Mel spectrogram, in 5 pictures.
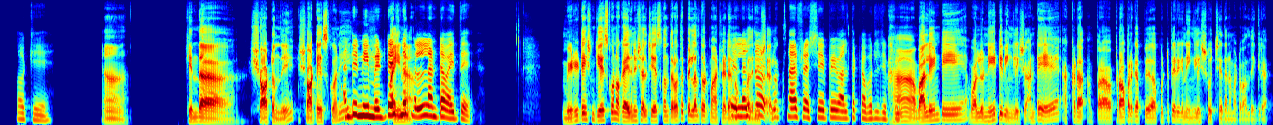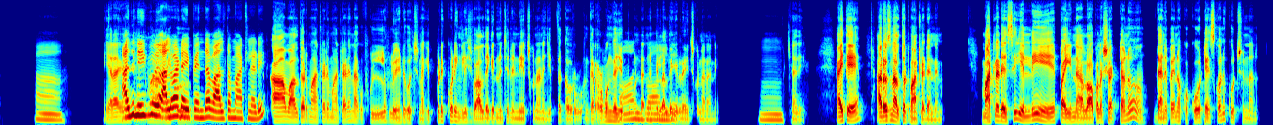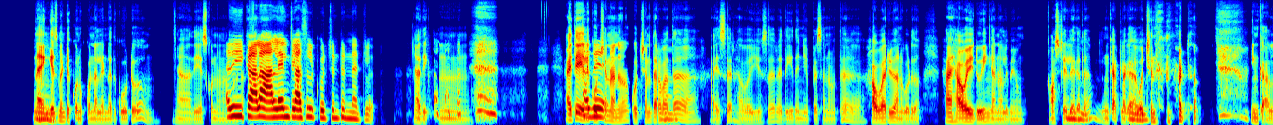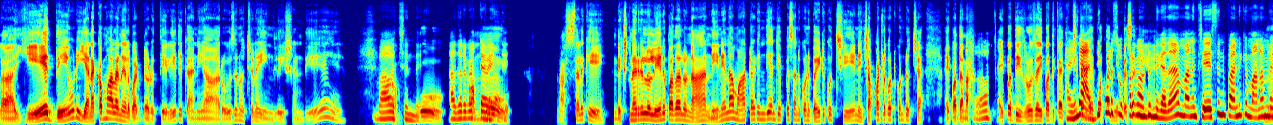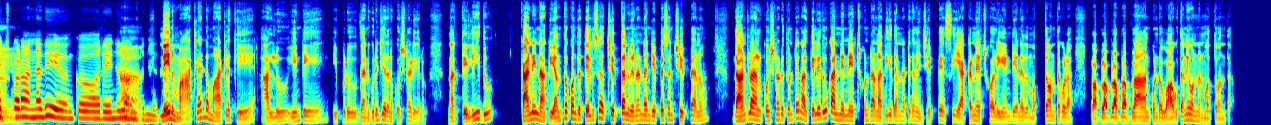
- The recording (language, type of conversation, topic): Telugu, podcast, ఉద్యోగ భద్రతా లేదా స్వేచ్ఛ — మీకు ఏది ఎక్కువ ముఖ్యమైంది?
- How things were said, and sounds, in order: tapping; other background noise; in English: "మెడిటేషన్"; in English: "నేటివ్ ఇంగ్లీష్"; in English: "ప్ర ప్రాపర్‌గా"; in English: "ఎంగేజ్‌మెంట్‌కి"; in English: "ఆన్‌లైన్"; chuckle; in English: "హాయ్ సర్, హౌ ఆర్ యు సర్"; in English: "హౌ ఆర్ యు"; in English: "హాయ్, హౌ ఆర్ యు డూయింగ్"; laughing while speaking: "వచ్చిందన్నమాట"; in English: "డిక్షనరీలో"; in English: "సూపర్‌గా"; in English: "రేంజ్‌లో"; in English: "క్వశ్చన్"; in English: "క్వశ్చన్"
